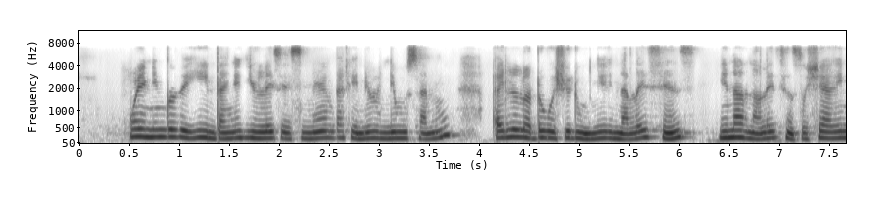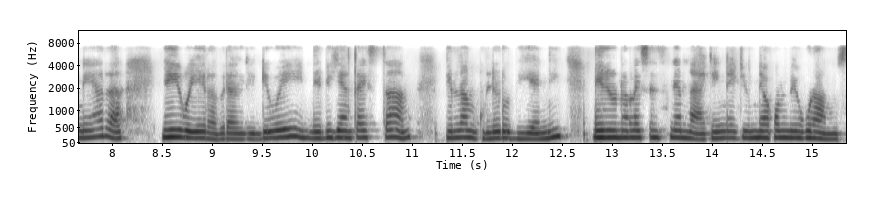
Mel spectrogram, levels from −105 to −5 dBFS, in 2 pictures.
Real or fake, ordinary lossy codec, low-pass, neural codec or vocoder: fake; none; 7.2 kHz; codec, 16 kHz, 2 kbps, X-Codec, HuBERT features, trained on general audio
